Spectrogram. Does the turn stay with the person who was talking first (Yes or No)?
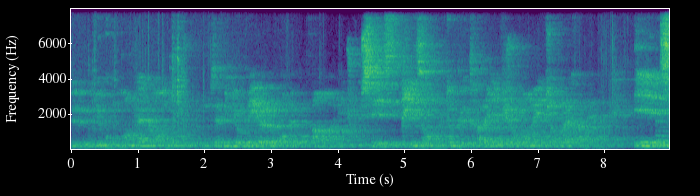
Yes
